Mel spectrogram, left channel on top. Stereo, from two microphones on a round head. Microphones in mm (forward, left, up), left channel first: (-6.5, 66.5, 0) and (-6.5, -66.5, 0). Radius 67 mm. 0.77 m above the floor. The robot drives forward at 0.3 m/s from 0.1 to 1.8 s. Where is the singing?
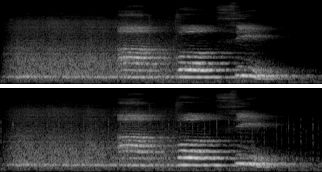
10° right (ahead or behind), 1.1 m.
